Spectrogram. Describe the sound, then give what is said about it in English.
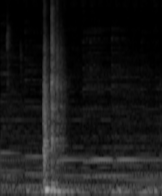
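A single brief clatter of many dice tumbling onto a tabletop, a dense burst of clicks and a dull thump lasting under half a second, then only faint hum; the dice are rolled for damage. “That's a lot of dice.”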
